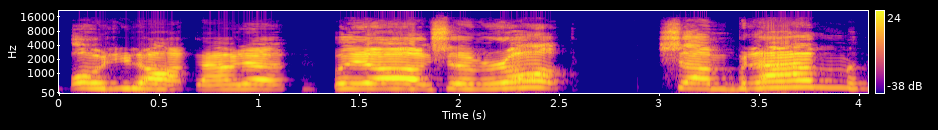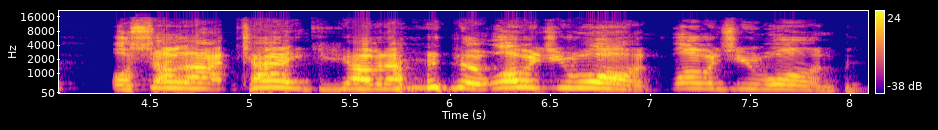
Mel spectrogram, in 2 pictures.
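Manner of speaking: hammed-up high rodent hawking goods; shouty Marmot shopkeeper. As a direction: hawk rock and cake like a street seller. Marmot voice offering wares.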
